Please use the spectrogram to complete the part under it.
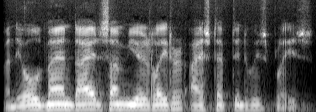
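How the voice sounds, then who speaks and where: A man's voice: mid-range voice, fairly even intonation, normal speed, natural voice. Kind old-fashioned coachman, a man voicing him, plain and earnest, phone-line quality. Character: kind, hardworking male coachman. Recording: tinny narrowband recording.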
